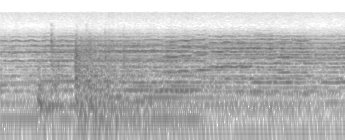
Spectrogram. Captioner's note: door closes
